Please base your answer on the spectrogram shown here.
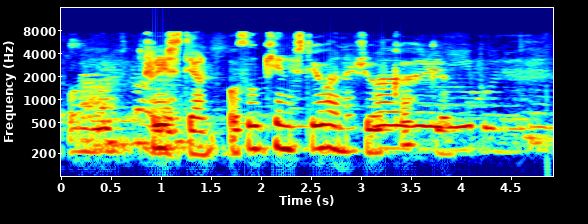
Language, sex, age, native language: Icelandic, other, 11, Icelandic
